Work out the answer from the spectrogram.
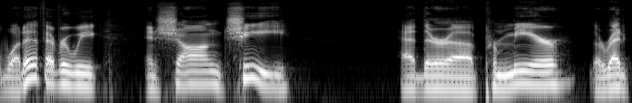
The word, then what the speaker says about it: Shang-Chi: Eternals does more for me than this Shang-Chi. That's Shang-Chi. Whatever. People say it wrong. Me and Andy have read about it, so we try to say it right.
